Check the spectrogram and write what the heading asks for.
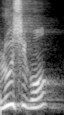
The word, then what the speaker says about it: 룻: 지금 제가 말하고 있는 이 룻기에 나오는 룻은 그러니까 룻이고 롯은 창세기 19장에 나오는 아브라함의 조카의 이름이에요.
